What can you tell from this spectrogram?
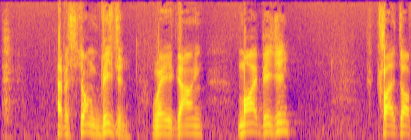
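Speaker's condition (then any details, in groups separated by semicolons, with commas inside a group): Motor neurone disease; progressive, terminal, onset in hands, spread up arms and across back; about 2 years since first symptoms, diagnosed after months of tests, no treatment or cure; voice affected, speech noticeably changed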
